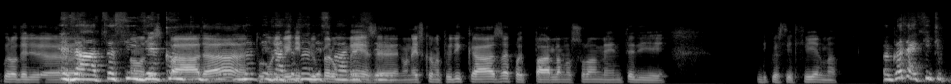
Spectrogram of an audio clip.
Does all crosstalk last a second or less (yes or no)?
no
